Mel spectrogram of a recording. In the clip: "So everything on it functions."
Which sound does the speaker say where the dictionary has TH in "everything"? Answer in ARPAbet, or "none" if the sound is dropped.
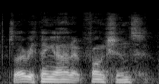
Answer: TH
